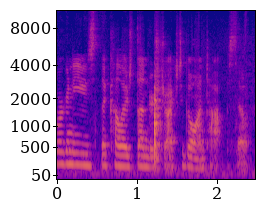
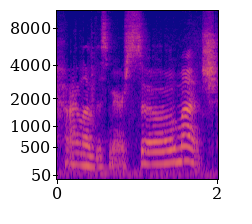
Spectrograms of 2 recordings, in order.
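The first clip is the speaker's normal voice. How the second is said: mock-sincere tone dripping with sarcasm; 3 dB quieter than usual. Showing a makeup palette with a mirror in the center, sarcastic. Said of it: "she said sarcastically".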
